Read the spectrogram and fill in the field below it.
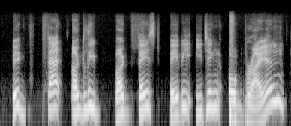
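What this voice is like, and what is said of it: Impression of a Muppet character. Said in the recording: “going to do an impression of my current number one”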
